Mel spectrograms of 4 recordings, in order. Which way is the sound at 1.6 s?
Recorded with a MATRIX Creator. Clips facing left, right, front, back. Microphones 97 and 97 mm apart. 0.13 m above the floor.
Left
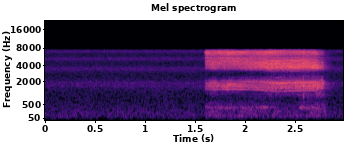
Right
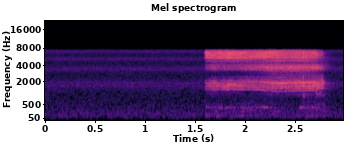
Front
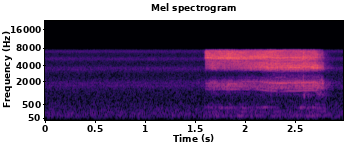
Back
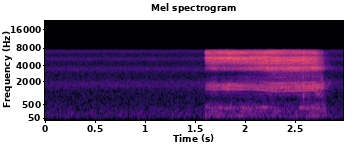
165° left.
